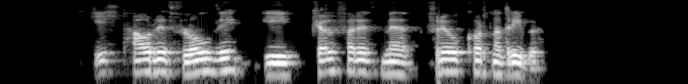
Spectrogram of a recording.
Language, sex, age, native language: Icelandic, male, 30-39, Icelandic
